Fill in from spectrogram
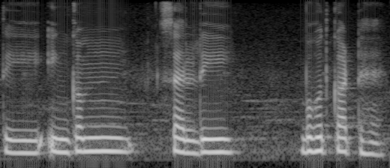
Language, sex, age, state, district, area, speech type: Punjabi, female, 18-30, Punjab, Ludhiana, urban, spontaneous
